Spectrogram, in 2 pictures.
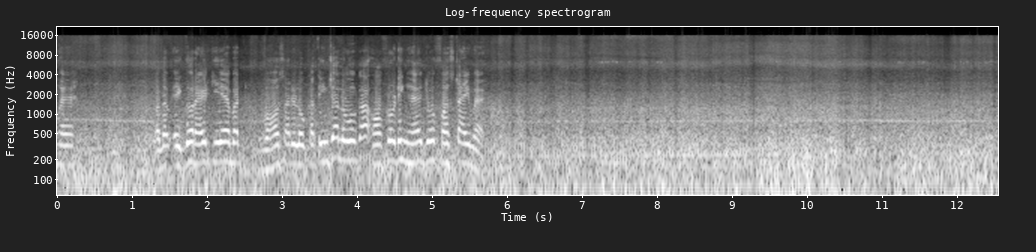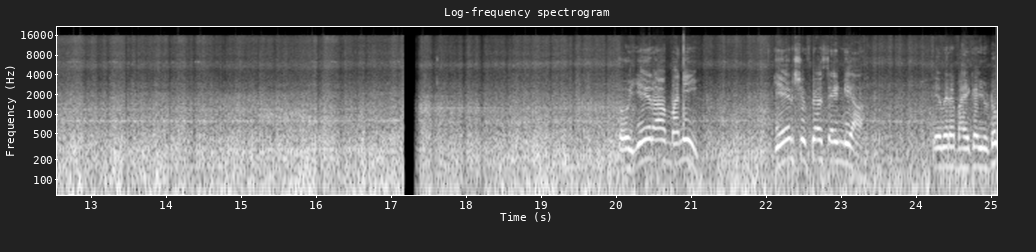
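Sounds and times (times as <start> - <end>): motorcycle engine and road noise: 0.0 - 25.0
wind on microphone: 0.0 - 25.0.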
